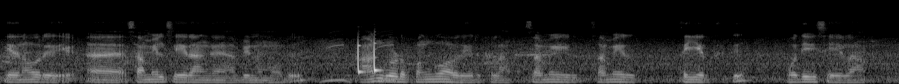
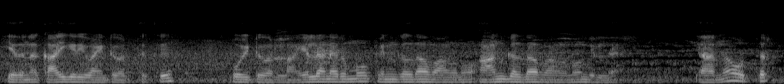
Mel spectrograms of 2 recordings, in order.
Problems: background sounds at intervals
